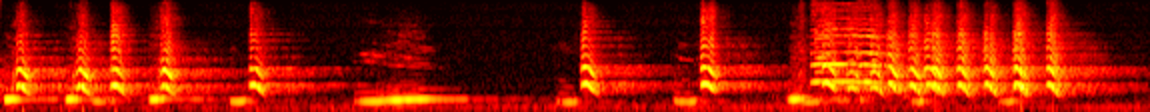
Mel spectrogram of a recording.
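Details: Two zoo siamangs give loud, hooting calls amplified by their throat sacs, breaking into a quickening series of rising, barking whoops; the calls are social, used for pair-bonding and territory, not anger.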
